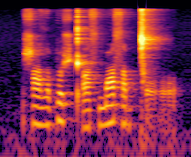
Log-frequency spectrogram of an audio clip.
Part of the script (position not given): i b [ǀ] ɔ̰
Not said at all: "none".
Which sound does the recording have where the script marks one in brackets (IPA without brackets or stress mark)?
ǀ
